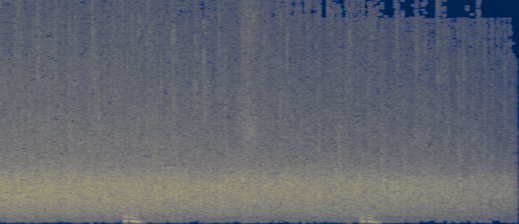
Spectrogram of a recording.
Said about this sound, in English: And maybe we should just spend a short applause to those who did the organization this year.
